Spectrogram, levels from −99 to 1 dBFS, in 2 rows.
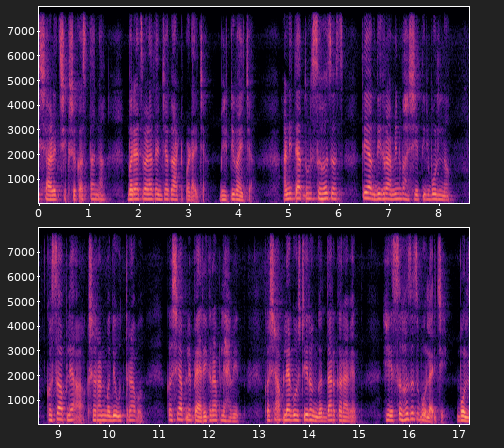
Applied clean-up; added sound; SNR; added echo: none; none; none; none.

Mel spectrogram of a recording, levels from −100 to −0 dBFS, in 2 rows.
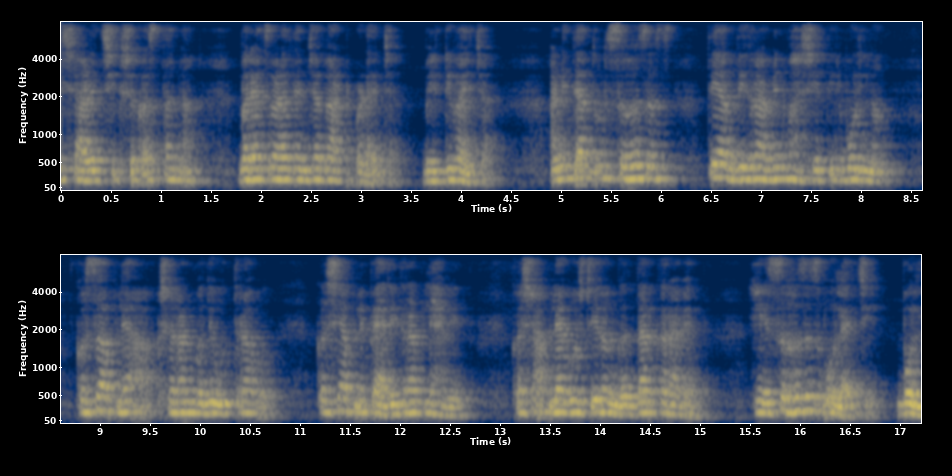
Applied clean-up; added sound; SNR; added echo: none; none; none; reverberation time 1.2 s.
